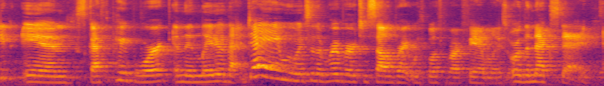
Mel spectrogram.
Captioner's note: none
